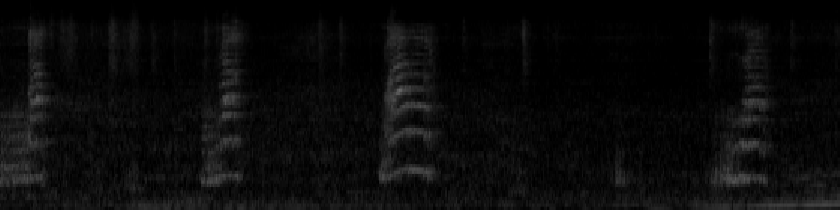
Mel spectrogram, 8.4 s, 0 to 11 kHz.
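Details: Domestic cat named Barbie, on a diet and begging for food, which she gets at exactly 9 pm; four loud, harmonic meows with a rising-then-falling arc, spaced about every two seconds, plus a brief faint chirp, in a quiet indoor room.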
